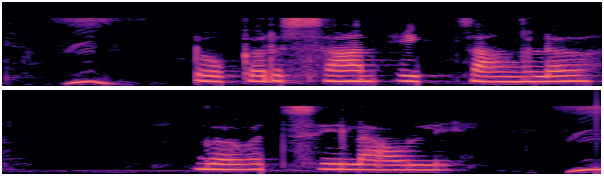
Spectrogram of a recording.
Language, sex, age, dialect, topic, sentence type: Marathi, female, 56-60, Northern Konkan, agriculture, statement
